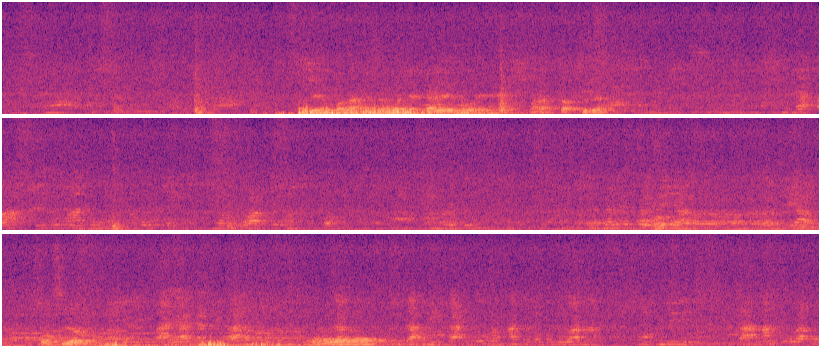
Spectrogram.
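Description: A man speaks calmly through a microphone, heard at a distance in an open space.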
